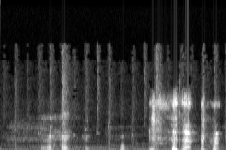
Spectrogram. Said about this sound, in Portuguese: Agora nós temos a tossida.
